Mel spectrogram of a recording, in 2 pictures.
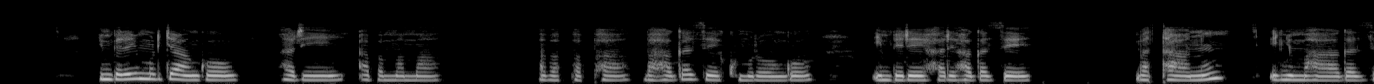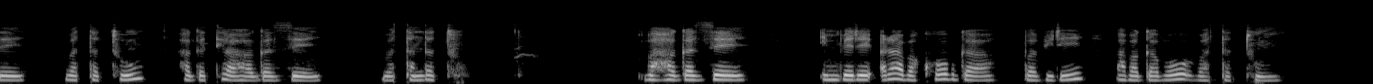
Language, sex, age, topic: Kinyarwanda, female, 25-35, health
